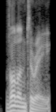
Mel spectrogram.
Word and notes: voluntary: British English

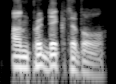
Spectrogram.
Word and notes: Unpredictable: British English

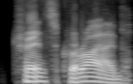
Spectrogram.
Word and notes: transcribe: American English

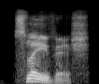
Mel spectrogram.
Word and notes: slavish: British English

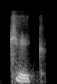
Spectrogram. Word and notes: cake: Indian

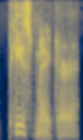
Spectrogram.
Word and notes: peacemaker: American English

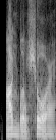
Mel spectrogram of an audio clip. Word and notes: embouchure: American English

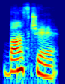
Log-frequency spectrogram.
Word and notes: Bath chair: Indian

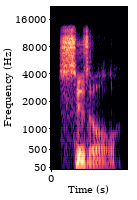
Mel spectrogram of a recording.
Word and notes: sizzle: British English

